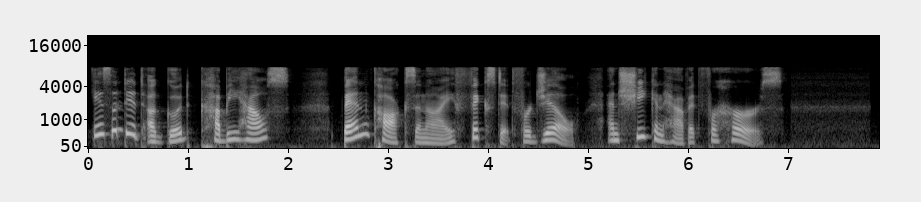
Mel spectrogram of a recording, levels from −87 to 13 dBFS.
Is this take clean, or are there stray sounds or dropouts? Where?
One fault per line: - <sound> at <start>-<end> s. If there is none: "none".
none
